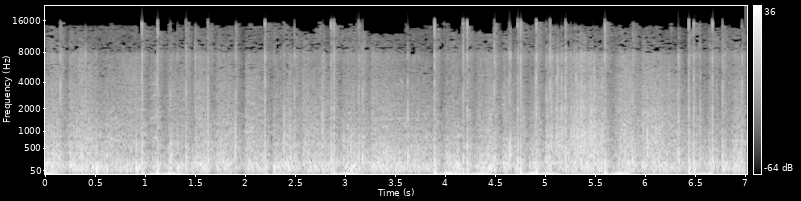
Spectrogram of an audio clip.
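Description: Aerial firework shells bursting in quick succession: deep overlapping booms with many sharp cracks throughout, with no pause.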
